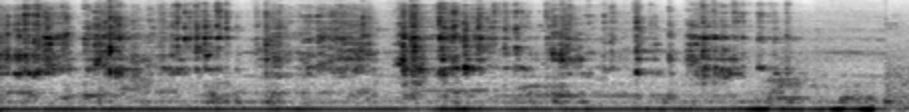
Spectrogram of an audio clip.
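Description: Sugar being stirred into a liquid to dissolve for a bhang thandai, a spoon scraping and clinking against the vessel in uneven repeated strokes over a low steady hum, close and without talk.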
